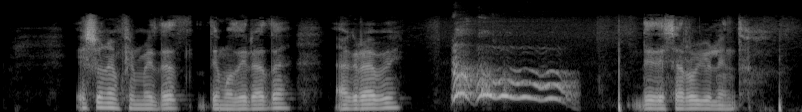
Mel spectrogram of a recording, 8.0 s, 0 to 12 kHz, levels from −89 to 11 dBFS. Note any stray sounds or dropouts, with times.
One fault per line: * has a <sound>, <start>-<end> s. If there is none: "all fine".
* has a bark, 4.5-5.8 s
